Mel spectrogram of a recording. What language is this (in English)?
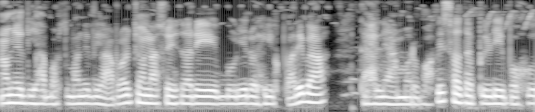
Odia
